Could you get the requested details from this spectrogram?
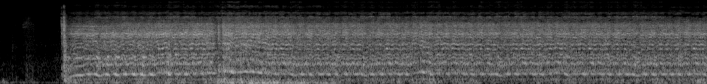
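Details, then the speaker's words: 1979 Chevrolet C10 being revived, start attempt, cranking without throttle: the starter kicks in, then a rough, uneven crank and catch with a sharp pop; the engine backfired and the spark plug wires are suspected to be out of firing order. "It backfired. You sure you got the wires right?"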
